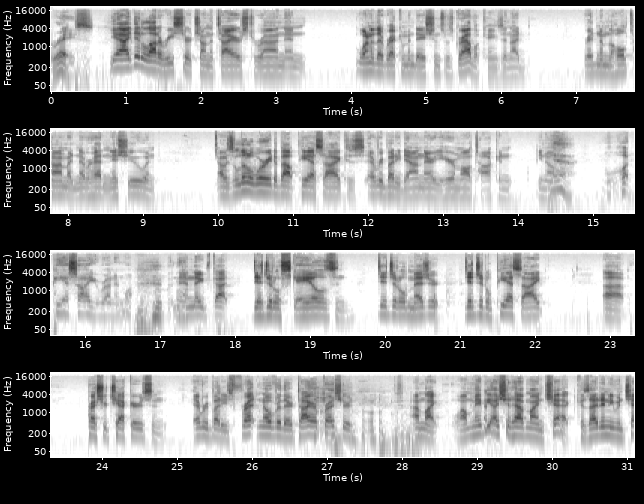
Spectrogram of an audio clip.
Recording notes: On location at MOJO Cyclery in Spokane Valley, WA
